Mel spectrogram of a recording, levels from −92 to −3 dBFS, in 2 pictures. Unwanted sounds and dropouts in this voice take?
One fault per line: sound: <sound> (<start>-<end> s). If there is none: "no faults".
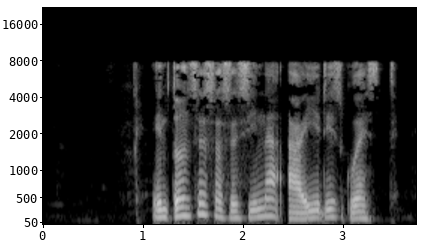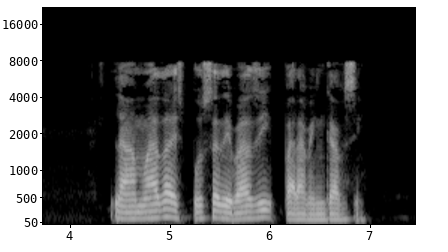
no faults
